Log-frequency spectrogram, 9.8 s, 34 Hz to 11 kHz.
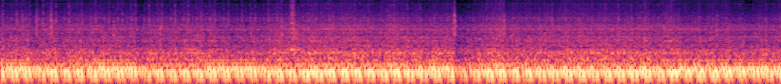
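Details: Chevy 350 V8, driver's side valve cover off, running at idle during valve lash adjustment (quarter/half turns): deep rumbling idle with rapid clatter, a loose rocker hammering until adjusted; engine fairly quiet afterward.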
